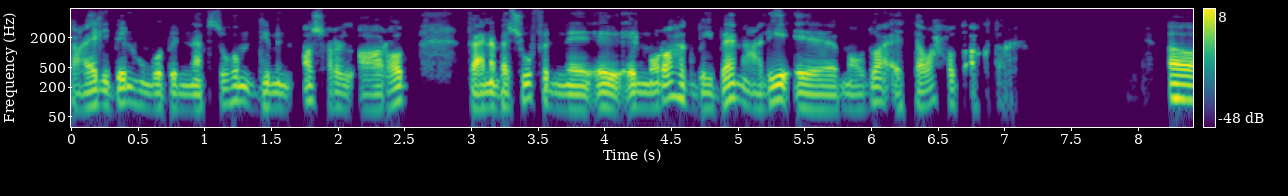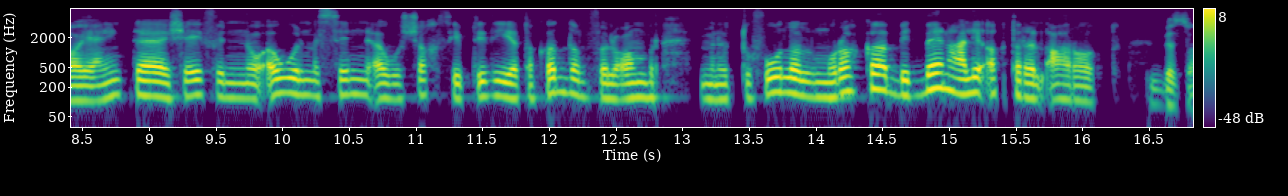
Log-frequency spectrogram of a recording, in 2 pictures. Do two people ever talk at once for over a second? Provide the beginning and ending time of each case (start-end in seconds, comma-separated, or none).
none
